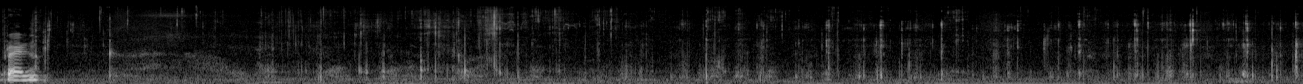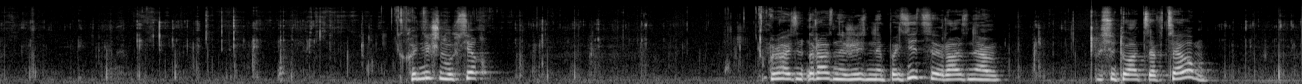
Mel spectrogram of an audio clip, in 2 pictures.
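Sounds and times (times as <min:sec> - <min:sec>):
wet mouth clicks: 0:00.4 - 0:09.6
crunchy chewing: 0:00.4 - 0:20.8, 0:23.0 - 0:24.0, 0:25.1 - 0:26.0.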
